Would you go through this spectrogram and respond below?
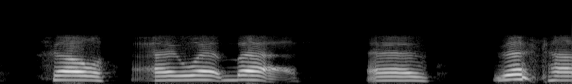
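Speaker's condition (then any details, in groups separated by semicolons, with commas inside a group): Speech impairment after birth surgery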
